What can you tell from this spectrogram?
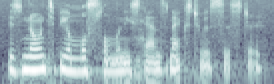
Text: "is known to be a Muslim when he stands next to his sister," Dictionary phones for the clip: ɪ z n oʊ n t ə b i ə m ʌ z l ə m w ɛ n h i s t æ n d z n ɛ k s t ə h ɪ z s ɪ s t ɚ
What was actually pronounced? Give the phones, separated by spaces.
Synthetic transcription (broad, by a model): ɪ z n oʊ n t ə b i ə m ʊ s l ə m w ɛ n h i s t æ n d z n ɛ k s t ə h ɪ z s ɪ s t ɚ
